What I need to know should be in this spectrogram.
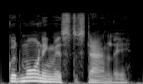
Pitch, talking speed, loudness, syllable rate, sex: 110 Hz, 170 wpm, -16 LUFS, 5.0 syllables/s, male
